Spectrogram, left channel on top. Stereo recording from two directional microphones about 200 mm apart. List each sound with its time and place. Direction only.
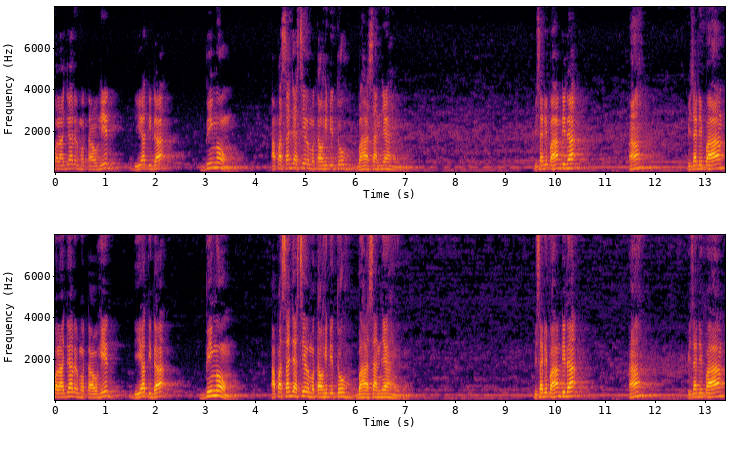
0.0 s a man's voice: 35° right (ahead or behind)
4.3 s a man's voice: 35° right (ahead or behind)
9.6 s a man's voice: 35° right (ahead or behind)
11.4 s a man's voice: 10° right (ahead or behind)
